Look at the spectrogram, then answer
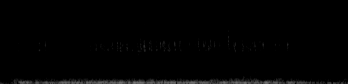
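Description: A computer keyboard being typed on gives soft, rapid clicking keystrokes in short runs, faint and close over a steady low hum.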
